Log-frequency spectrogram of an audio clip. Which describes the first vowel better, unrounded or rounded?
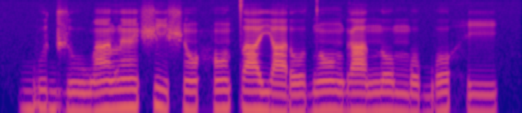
rounded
